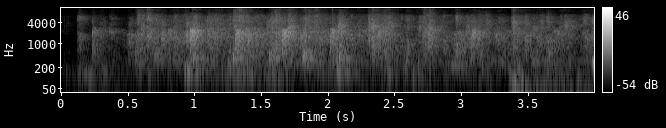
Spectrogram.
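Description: Audience applauding, starting suddenly and continuing steadily as many quick claps.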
